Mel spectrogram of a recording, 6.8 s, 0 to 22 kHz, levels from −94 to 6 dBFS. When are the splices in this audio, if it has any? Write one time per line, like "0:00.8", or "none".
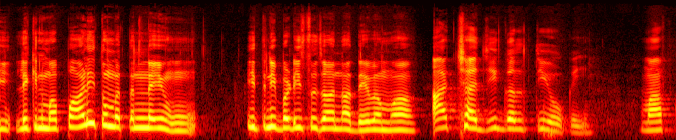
0:04.2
